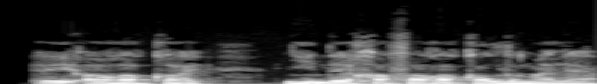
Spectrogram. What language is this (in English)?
Bashkir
